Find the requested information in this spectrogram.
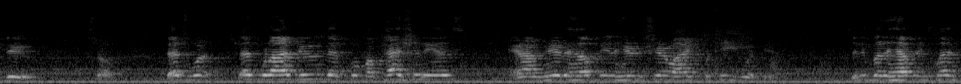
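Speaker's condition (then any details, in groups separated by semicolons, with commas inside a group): Cerebral palsy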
